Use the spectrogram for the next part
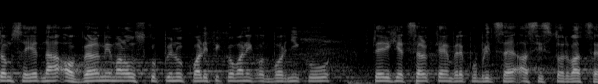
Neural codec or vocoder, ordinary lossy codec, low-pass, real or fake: none; MP3, 64 kbps; 7.2 kHz; real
